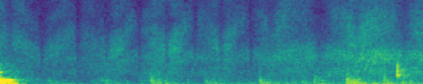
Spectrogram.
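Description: An eraser rubbing across a teaching board, wiping it clean, a little louder toward the end.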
